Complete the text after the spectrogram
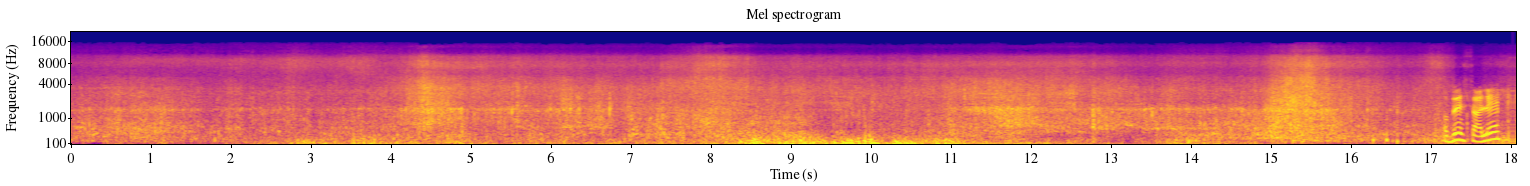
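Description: Snowboards scrape and hiss over packed snow.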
